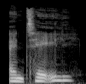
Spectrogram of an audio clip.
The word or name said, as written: antagelig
